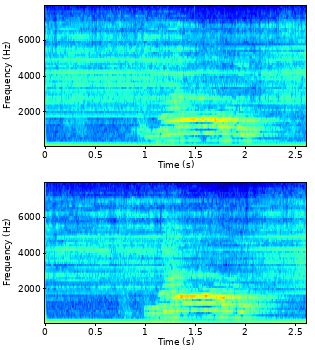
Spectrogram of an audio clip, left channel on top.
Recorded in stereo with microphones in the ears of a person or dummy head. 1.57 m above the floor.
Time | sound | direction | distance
1.0 | a cat meowing | 35° right (ahead or behind) | 1.0 m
